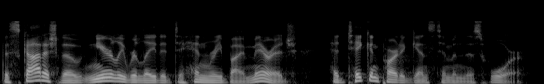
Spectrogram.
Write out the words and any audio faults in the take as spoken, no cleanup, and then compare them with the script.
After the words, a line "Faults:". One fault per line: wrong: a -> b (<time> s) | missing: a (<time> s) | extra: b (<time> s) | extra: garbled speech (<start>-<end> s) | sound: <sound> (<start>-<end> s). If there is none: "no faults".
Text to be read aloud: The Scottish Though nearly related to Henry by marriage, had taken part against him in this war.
The Scottish Though nearly related to Henry by marriage, had taken part against him in this war.
Faults:
no faults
